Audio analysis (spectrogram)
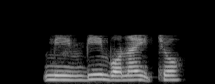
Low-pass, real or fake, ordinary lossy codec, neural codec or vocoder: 7.2 kHz; real; AAC, 16 kbps; none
